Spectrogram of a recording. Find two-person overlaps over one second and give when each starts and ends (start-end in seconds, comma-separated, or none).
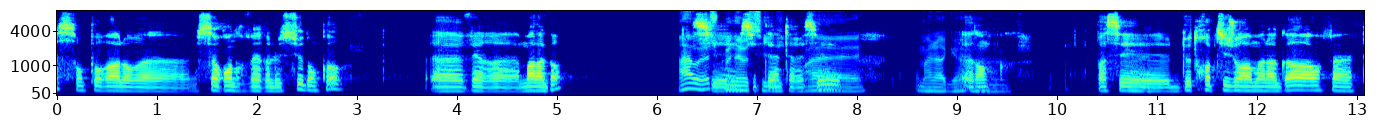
6.3-7.9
